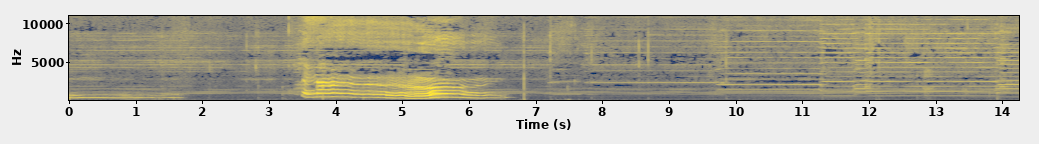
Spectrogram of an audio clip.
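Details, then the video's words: A Border Terrier sings along to bagpipes of the Edinburgh Tattoo. It gives a short steady howl, then a longer, louder, wavering howl that rises and falls over about three seconds. Faint sustained bagpipe tones follow afterward. "Border Terrier Singing"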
